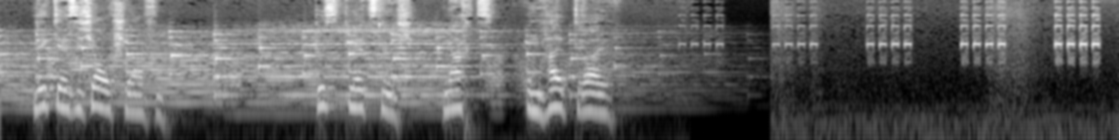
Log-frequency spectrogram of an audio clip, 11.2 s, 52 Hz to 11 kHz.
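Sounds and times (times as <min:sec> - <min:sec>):
speech: 0:00.3 - 0:01.8, 0:03.2 - 0:06.2
electronic alarm clock beeping: 0:06.8 - 0:11.0.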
